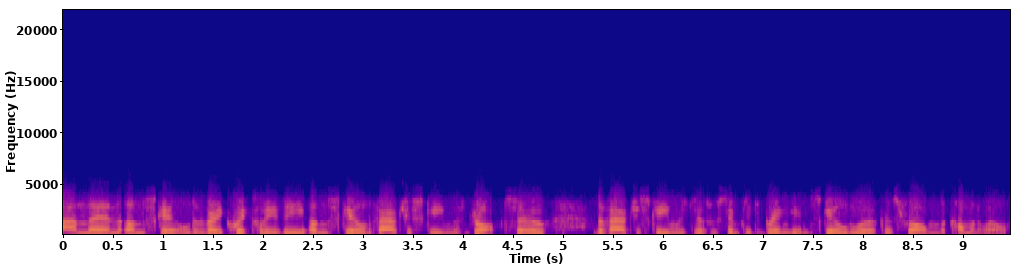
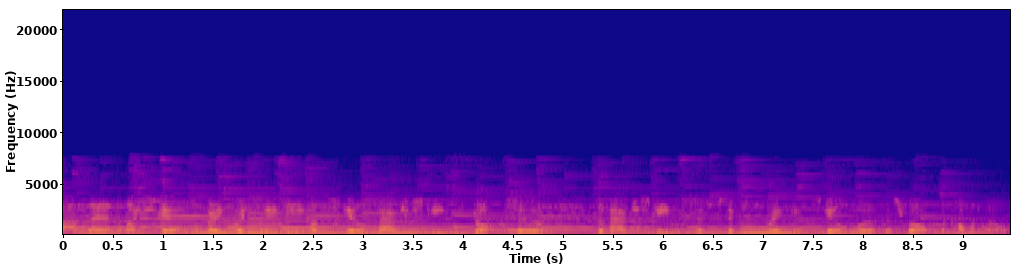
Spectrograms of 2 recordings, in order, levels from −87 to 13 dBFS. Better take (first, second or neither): first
